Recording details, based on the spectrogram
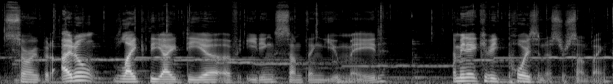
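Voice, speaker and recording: A man's voice: lowish voice, very animated, fairly quick, voice pushed up. A man voicing a married swordsman from northwest Europe, flustered and wary, stammering through nervous restarts, with music playing behind. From Orleans, northwest Europe. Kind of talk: audio roleplay acting.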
